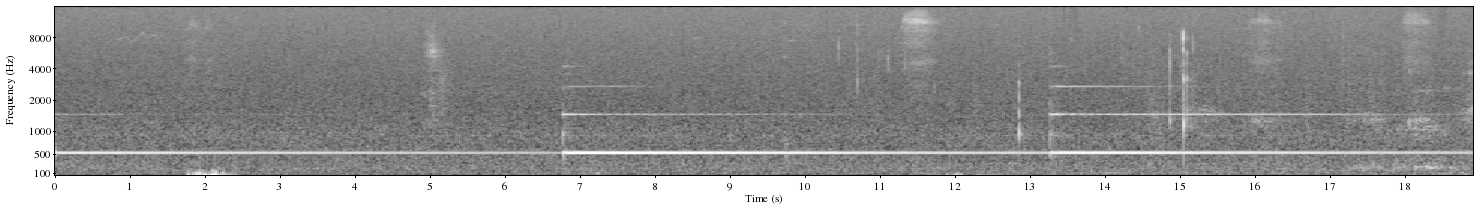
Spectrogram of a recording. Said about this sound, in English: In a couple of moments, I'll ring the gong 3 times as usual. After you've heard the 3rd ringing of the gong, please come out of the meditation.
